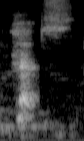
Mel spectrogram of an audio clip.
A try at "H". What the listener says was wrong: Oh, not hash. Ash. Ash.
